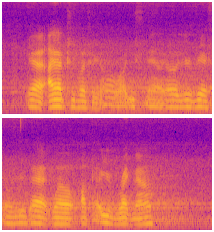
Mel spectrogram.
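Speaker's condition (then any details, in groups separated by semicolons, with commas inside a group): Parkinson's; speech impediment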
